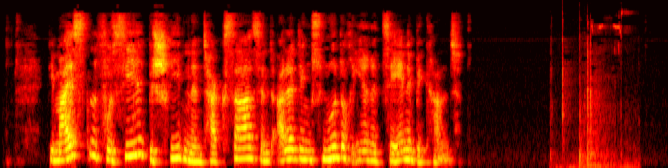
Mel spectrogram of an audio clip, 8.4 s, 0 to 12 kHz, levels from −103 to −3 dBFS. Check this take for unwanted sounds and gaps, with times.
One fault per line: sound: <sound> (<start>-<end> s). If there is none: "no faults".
sound: squeak (6.9-8.0 s)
